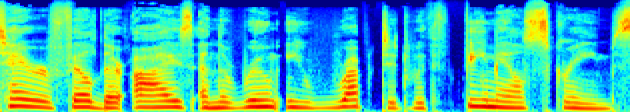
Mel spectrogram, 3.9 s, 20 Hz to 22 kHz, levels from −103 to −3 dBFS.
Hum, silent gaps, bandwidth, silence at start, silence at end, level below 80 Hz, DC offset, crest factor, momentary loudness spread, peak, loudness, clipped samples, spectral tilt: none; none; over 20 kHz; 0 s; 0 s; -52 dBFS; under 0.1%; 14 dB; 7 LU; -4 dBFS; -18 LUFS; under 0.1%; -4.5 dB/octave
